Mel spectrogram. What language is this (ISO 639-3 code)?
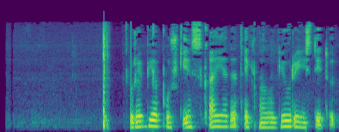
kat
